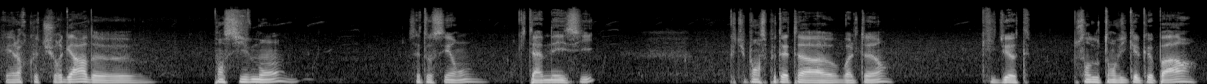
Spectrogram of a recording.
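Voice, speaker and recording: A man running a tabletop horror game as game master, narrating scenes to a player in a halting way with many hesitations. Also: on the low side, little pitch movement. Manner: hesitant, many filler sounds and restarts; second-person scene narration.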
